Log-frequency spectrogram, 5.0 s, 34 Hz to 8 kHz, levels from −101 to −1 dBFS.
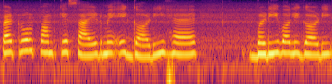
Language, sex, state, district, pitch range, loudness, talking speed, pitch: Hindi, female, Uttar Pradesh, Lalitpur, 240-265 Hz, -14 LUFS, 130 wpm, 255 Hz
